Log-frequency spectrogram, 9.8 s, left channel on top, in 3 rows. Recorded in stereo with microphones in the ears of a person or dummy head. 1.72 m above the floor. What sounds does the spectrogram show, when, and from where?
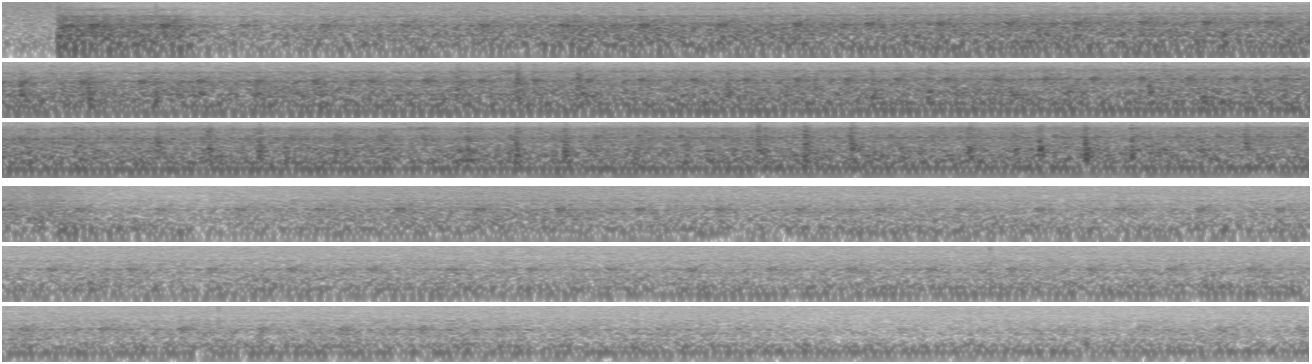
Only background noise.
